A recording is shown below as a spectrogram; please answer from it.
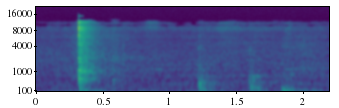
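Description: Plastic toy blender jug knocked down onto a wooden tabletop: one sharp knock, then three lighter knocks as it is moved about.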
